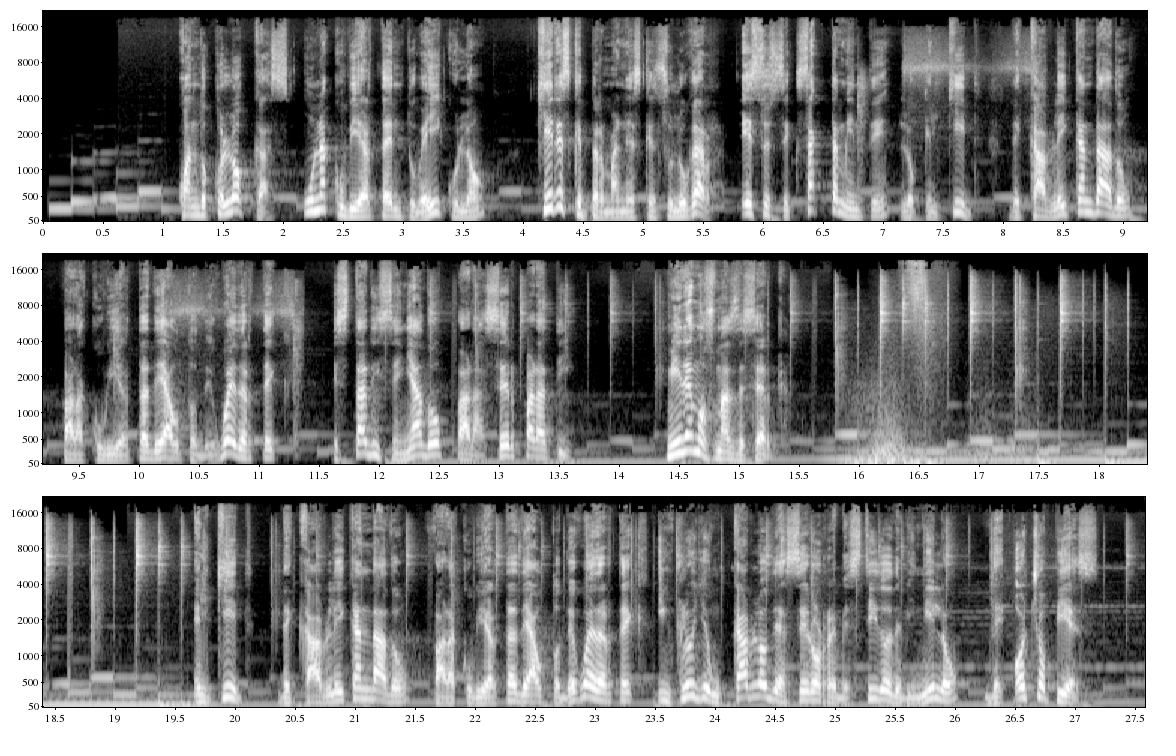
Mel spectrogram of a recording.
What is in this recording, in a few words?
Spanish; Car Cover Lock & Cable Kit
